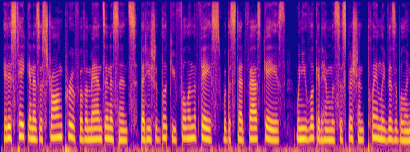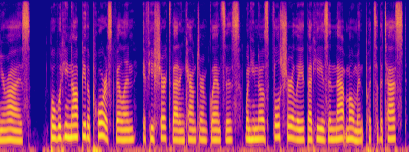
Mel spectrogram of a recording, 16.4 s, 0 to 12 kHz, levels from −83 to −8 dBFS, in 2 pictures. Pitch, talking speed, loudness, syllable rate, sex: 200 Hz, 240 wpm, -17 LUFS, 5.6 syllables/s, female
